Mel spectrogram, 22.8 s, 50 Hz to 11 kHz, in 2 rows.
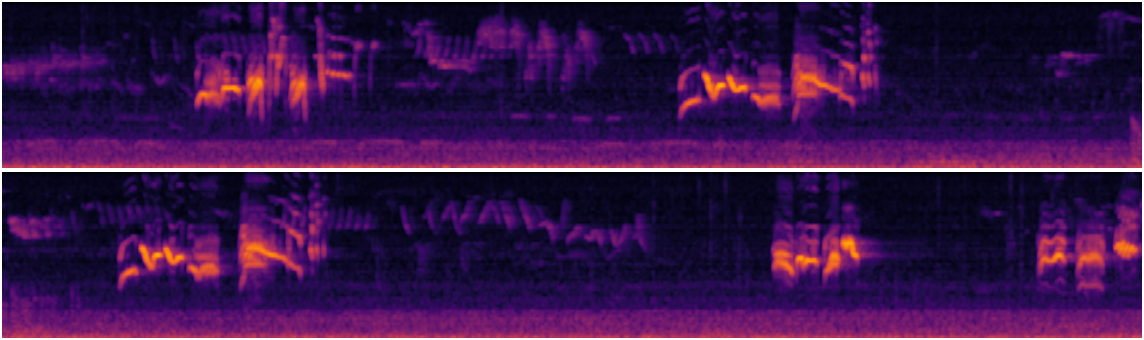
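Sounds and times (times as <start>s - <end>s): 
Common blackbird Turdus merula singing: 0.0s - 8.8s, 9.6s - 17.9s, 19.1s - 20.2s
faint thin bird notes: 0.0s - 18.0s.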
